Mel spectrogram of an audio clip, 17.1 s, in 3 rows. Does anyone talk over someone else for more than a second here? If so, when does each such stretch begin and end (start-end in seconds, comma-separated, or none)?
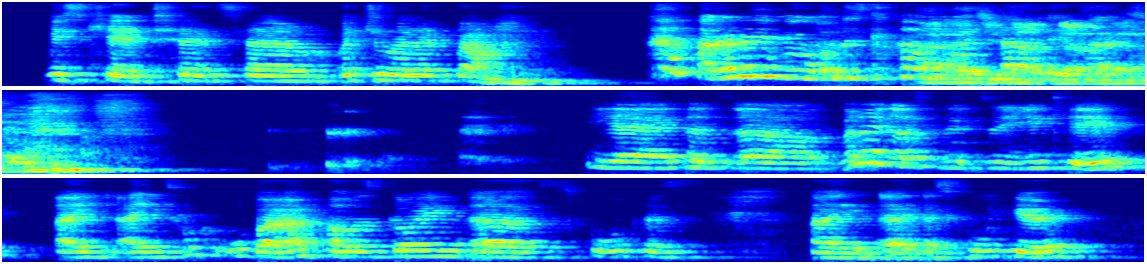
4.6-5.9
